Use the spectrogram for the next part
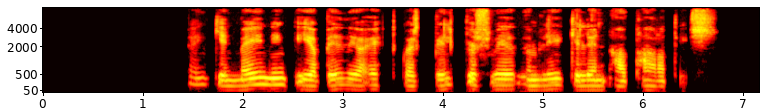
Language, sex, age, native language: Icelandic, female, 70-79, Icelandic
